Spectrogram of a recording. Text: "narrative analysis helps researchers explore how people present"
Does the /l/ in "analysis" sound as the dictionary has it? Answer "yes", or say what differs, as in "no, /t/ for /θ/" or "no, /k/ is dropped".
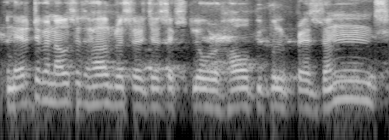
no, /l/ is dropped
